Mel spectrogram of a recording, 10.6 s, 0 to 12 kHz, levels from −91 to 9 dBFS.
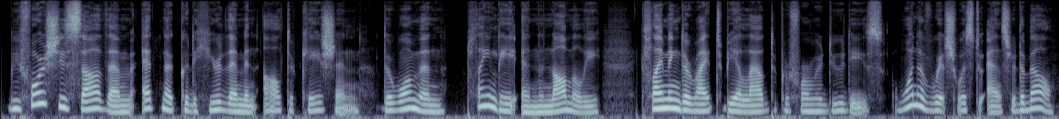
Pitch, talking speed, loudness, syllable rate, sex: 175 Hz, 175 wpm, -21 LUFS, 5.4 syllables/s, female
